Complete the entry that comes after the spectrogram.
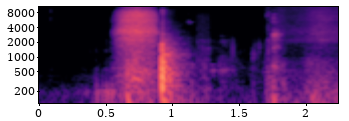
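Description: Leftover water is shaken out of a freshly cleaned drinking glass: a brief splashy whoosh ends in a sharp knock, followed by a quieter rustle. Fairly loud, with no talking.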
